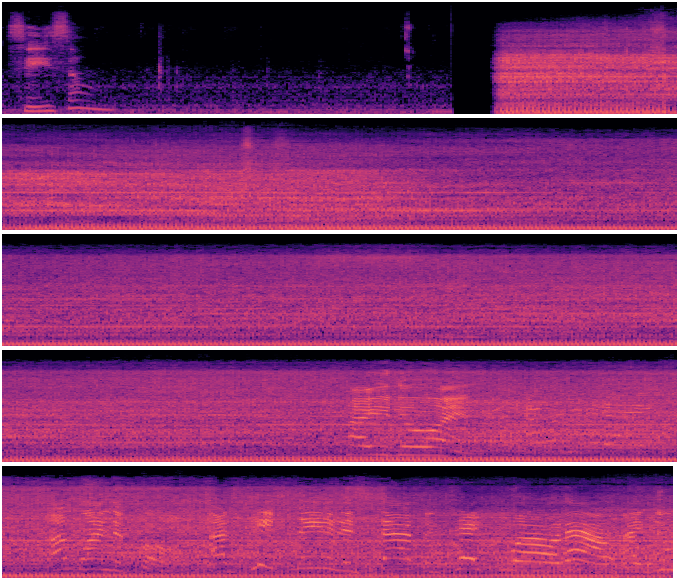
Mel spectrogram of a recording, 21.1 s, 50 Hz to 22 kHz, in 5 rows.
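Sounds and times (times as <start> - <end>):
car engine drone: 0.8 - 21.0
road noise: 0.8 - 21.0.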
